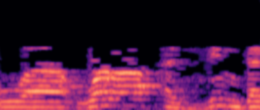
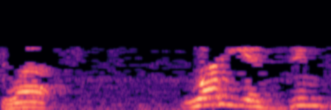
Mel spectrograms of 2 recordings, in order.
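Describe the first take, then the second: First: وورى with an a after the ra, wara; fatha on ra. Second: ووري with an i after the ra, wariya; kasra on ra. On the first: Reader giving the other verb form, وورى pronounced wara with fatha. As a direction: say وورى الزند as wara z-zand. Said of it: "بفتح العين". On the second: Reader citing the verb variant, ووري pronounced wariya with kasra. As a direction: say ووري الزند as wariya z-zand. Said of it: "بكسر الراء". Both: Shown as a demonstration.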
